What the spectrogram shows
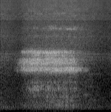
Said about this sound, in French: Idéalement, tu inspires par le nez.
